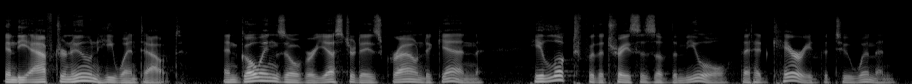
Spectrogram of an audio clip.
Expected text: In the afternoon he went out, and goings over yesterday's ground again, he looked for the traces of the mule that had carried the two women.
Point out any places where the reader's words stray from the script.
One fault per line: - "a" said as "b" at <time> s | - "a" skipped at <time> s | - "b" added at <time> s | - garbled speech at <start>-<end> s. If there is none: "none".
none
